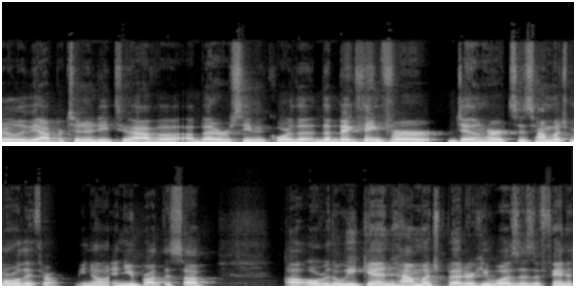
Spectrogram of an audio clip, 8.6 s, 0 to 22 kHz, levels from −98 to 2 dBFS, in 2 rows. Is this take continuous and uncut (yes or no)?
no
